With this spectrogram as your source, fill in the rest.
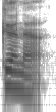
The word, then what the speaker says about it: gonna: Be going to sounds like gonna, as in, I'm gonna go.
